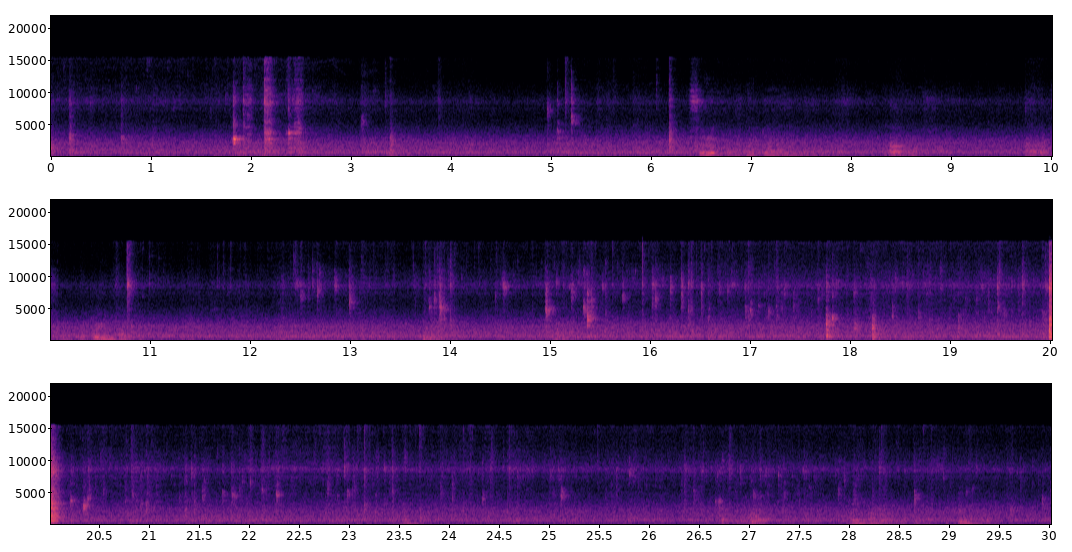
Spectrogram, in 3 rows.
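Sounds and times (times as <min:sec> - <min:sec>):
carrots sizzling in hot oil: 0:12.3 - 0:30.0.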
